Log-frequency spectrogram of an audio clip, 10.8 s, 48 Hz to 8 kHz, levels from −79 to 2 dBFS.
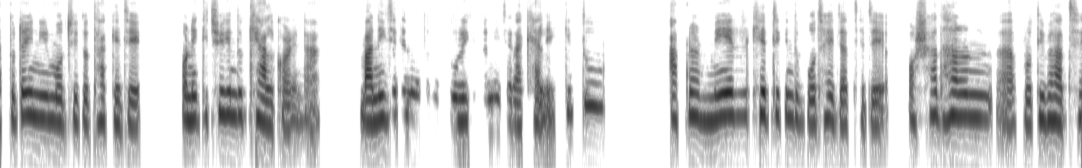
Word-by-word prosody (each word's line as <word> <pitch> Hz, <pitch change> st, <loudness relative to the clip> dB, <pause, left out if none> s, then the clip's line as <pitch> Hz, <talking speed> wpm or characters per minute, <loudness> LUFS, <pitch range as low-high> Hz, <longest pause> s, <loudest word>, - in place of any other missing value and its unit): এতটাই 240 Hz, +3 st, +2 dB
নিমজ্জিত 205 Hz, -2 st, 0 dB
থাকে 200 Hz, -2 st, -2 dB
যে, 175 Hz, -, +3 dB, 0.5 s
অনেক 215 Hz, 0 st, +5 dB
কিছুই 245 Hz, +2 st, 0 dB
কিন্তু 235 Hz, 0 st, +1 dB
খেয়াল 200 Hz, -5 st, +3 dB
করে -, -, -2 dB
না। -, -, -6 dB, 0.5 s
বা 195 Hz, -, +10 dB
নিজেদের 245 Hz, +3 st, -1 dB
মতন 225 Hz, -, -14 dB, 0.2 s
করে 200 Hz, -1 st, +2 dB, 0.3 s
নিজেরা 405 Hz, -, -3 dB
খেলে। -, -, -1 dB, 0.2 s
কিন্তু 260 Hz, +6 st, -5 dB, 0.9 s
আপনার 235 Hz, +3 st, 0 dB, 0.2 s
মেয়ের 235 Hz, +2 st, +7 dB, 0.2 s
ক্ষেত্রে 245 Hz, -1 st, +3 dB
কিন্তু 220 Hz, -1 st, 0 dB
বোঝাই 205 Hz, +3 st, 0 dB
যাচ্ছে 180 Hz, -, -4 dB
যে 175 Hz, -, +2 dB, 0.4 s
অসাধারণ 230 Hz, +1 st, +2 dB, 0.3 s
আ -, -, -2 dB
প্রতিভা 210 Hz, +3 st, +1 dB
আছে। 225 Hz, -, -6 dB
220 Hz, 155 wpm, -24 LUFS, 205-240 Hz, 0.9 s, বা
